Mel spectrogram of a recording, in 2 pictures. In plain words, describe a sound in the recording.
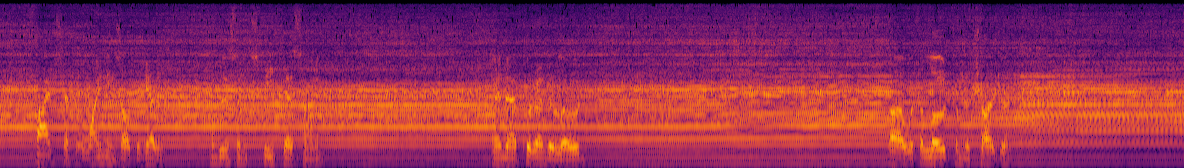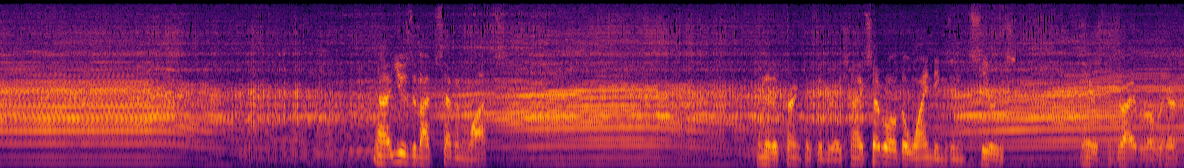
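An electric motor whirs with a steady, high hum that dips in pitch and then rises again.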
